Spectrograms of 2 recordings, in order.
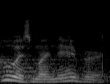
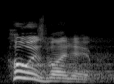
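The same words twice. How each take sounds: First: It is asked as a sincere, open question. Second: It is asked in a sarcastic lawyer's tone.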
